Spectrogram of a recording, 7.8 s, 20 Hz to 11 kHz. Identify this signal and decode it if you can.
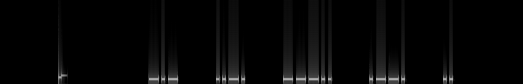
Morse code, heard as a keyed tone, about 25 wpm, spaced as for 12 wpm, 700 Hz. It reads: KF8PI
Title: USA Call Signs - 5 Characters - 4x Character Spacing - 25wpm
